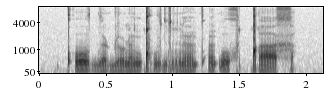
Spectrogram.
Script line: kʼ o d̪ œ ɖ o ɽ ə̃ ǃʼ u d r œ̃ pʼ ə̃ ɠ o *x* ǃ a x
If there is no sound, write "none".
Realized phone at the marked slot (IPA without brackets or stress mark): x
